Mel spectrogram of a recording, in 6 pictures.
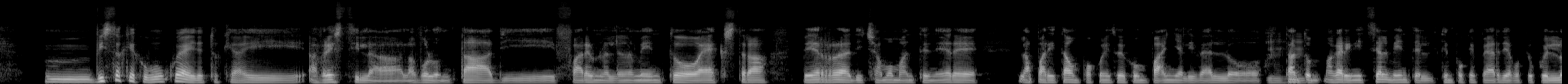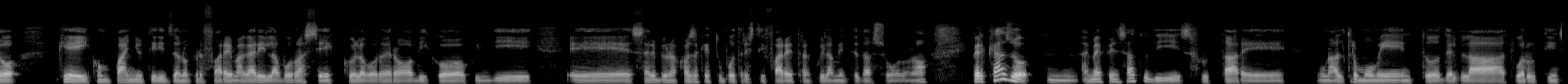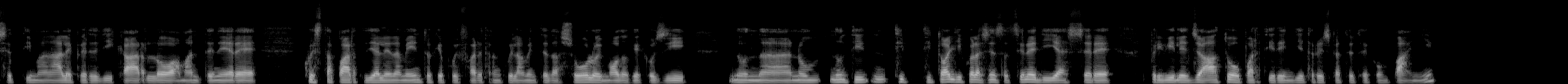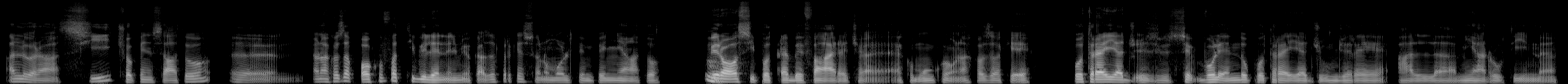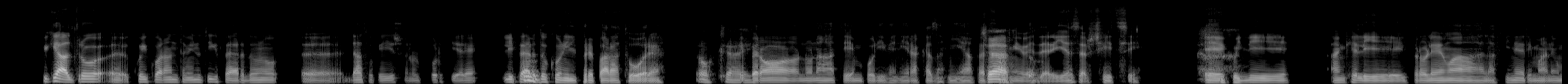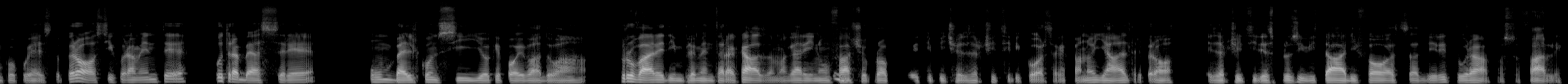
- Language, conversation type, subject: Italian, advice, Come posso gestire il senso di colpa quando salto gli allenamenti per il lavoro o la famiglia?
- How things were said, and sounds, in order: "proprio" said as "popio"; unintelligible speech; chuckle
